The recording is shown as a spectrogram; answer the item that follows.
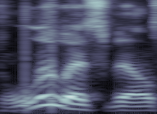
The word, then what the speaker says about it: Louisville: Louisville, spelled like Louisville, but Louisville, mm.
